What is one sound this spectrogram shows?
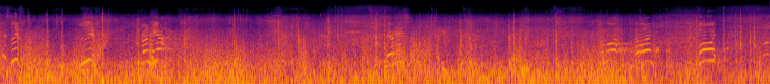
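A young man shouts calls to the rowers.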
